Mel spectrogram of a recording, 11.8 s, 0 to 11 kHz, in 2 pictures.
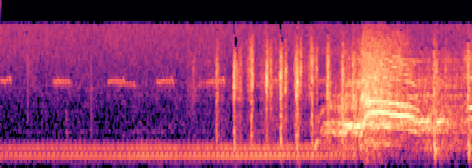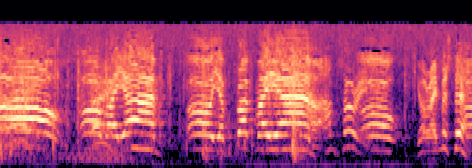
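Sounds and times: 
car engine humming as the car approaches: 0.0 - 11.0
sharp knocks: 2.0 - 10.0
loud excited voices: 4.0 - 11.8
speech: 8.9 - 11.8.

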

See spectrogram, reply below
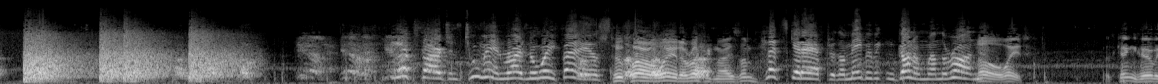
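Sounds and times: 
loud gunshots with decay: 0.0 - 2.7
speech: 4.1 - 10.5, 11.1 - 11.5.

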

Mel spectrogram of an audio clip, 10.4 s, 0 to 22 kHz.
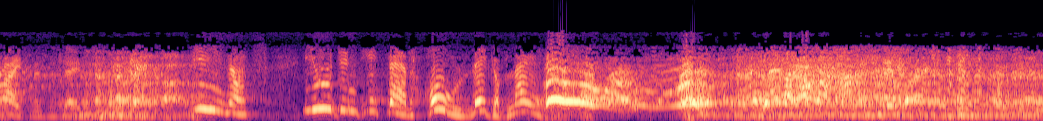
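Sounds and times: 
laughter: 0.0 - 2.0, 6.7 - 10.4
speech: 0.1 - 6.2, 6.8 - 10.4
dog barking and yipping: 5.5 - 7.2.

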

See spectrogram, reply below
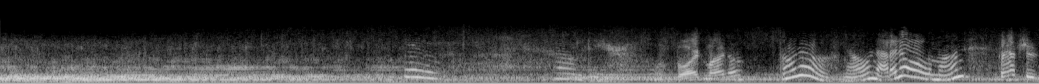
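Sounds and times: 
passenger plane engines droning in flight: 0.0 - 10.3
speech: 6.8 - 10.3.

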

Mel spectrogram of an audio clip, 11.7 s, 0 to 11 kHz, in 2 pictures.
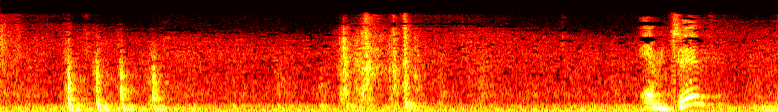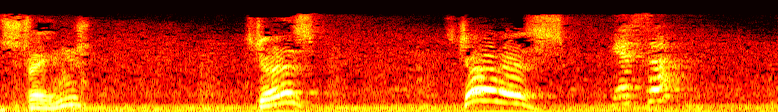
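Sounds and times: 
low hum aboard a ship: 0.0 - 11.6
ship's captain knocking on a passenger's cabin door aboard a ship: 0.5 - 1.3
speech: 4.8 - 6.6, 7.7 - 8.3, 9.3 - 11.0.

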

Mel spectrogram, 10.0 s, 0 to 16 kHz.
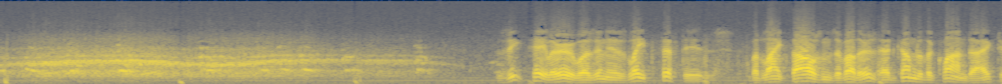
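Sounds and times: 
dense steady roar: 0.0 - 5.7
dog barking: 0.2 - 4.5
speech: 5.1 - 10.0.

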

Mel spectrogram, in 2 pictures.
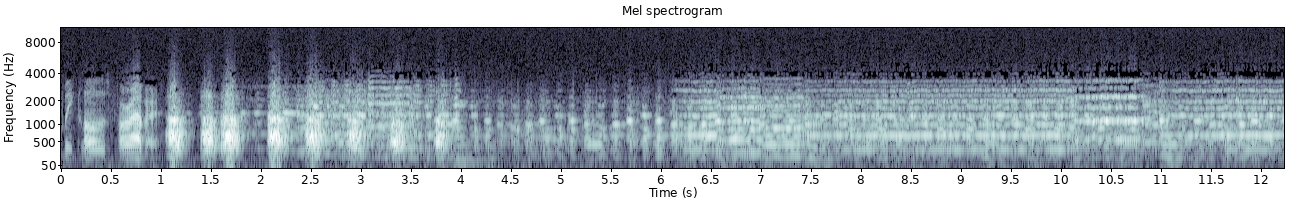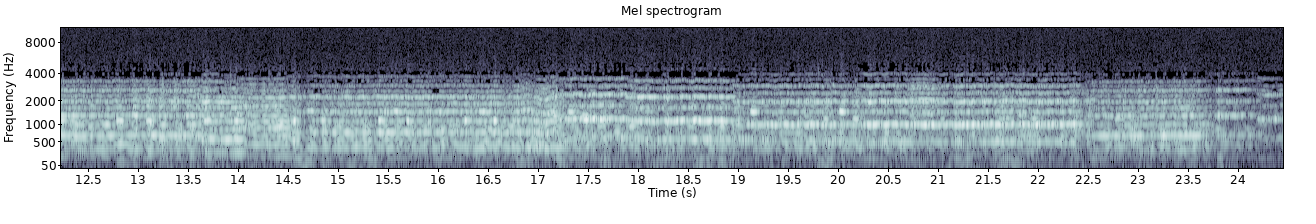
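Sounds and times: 
speech: 0.0 - 1.2
dog barking sharply: 1.0 - 4.0
sustained orchestral music: 1.1 - 24.4.

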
